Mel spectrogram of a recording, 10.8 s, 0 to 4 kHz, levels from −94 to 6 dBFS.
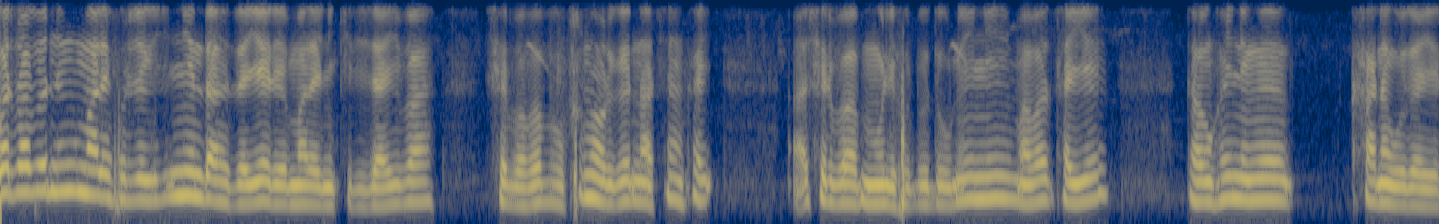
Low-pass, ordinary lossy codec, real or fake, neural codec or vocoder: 3.6 kHz; Opus, 24 kbps; real; none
